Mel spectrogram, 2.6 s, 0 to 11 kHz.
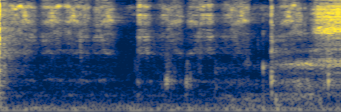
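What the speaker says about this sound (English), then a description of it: "So these are just some burr reducing strokes here" Light, rasping strokes of a knife blade across a KME sharpener stone, a Spyderco PM2 in S35VN steel, repeated in short back-and-forth passes, close and quiet with no talk.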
